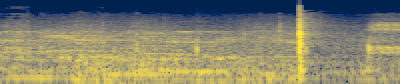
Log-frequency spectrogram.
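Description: Faint background music under shop-floor ambience, with one sharp click or knock about one and a half seconds in.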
